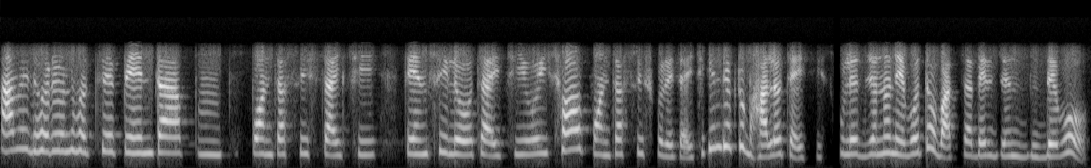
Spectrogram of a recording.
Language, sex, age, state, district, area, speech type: Bengali, female, 30-45, West Bengal, Darjeeling, rural, conversation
